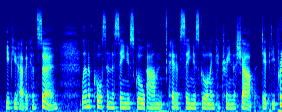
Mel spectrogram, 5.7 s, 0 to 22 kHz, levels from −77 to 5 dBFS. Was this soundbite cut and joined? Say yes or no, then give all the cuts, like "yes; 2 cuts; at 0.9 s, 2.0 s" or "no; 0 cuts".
yes; 2 cuts; at 1.6 s, 2.9 s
